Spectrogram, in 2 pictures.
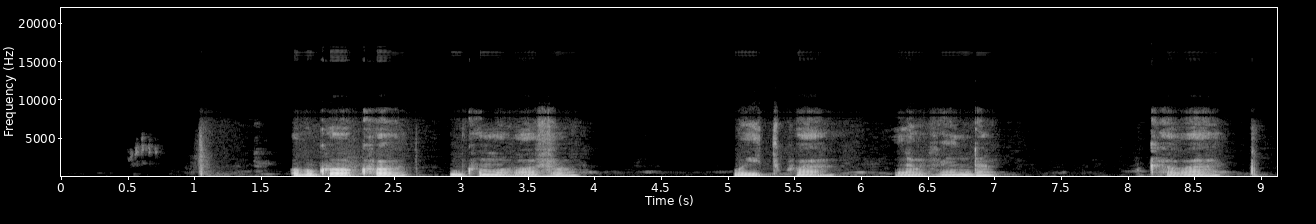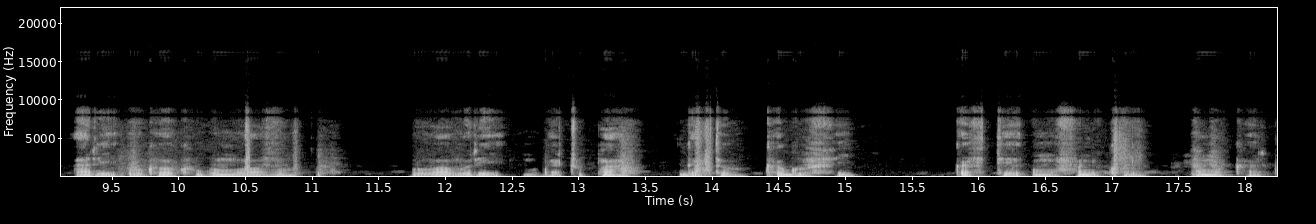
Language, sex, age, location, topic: Kinyarwanda, male, 18-24, Huye, health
